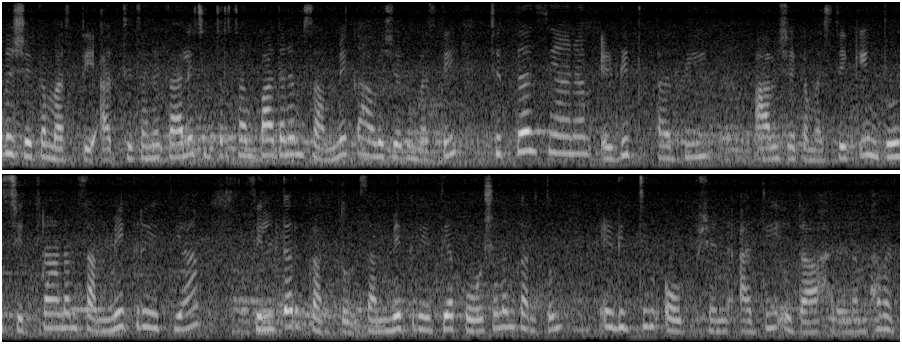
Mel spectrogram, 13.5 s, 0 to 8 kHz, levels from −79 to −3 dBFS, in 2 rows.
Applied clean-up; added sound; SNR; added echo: none; none; none; none.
